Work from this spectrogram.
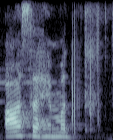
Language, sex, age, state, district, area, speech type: Hindi, female, 30-45, Madhya Pradesh, Chhindwara, urban, read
